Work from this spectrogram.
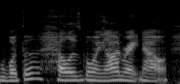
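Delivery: plain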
